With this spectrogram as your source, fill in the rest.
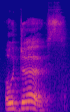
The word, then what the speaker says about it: hors d'oeuvres: french description which is hors d'oeuvres with a silent s in the first syllable the second taboo i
